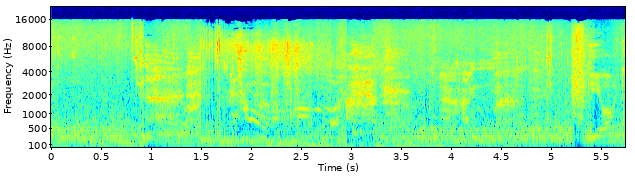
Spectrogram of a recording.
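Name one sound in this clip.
A man cries out in strain close by.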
